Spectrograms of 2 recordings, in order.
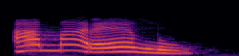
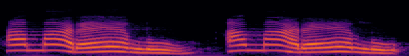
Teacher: Com a sílaba mais forte, pró, amarelo. Amarelo, a sílaba mais forte é o ré, certo?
